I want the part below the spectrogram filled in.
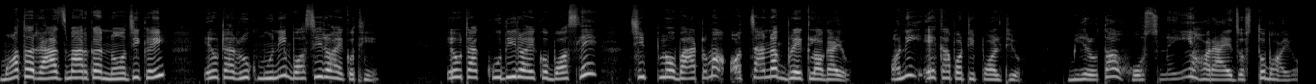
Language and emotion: Nepali, surprised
